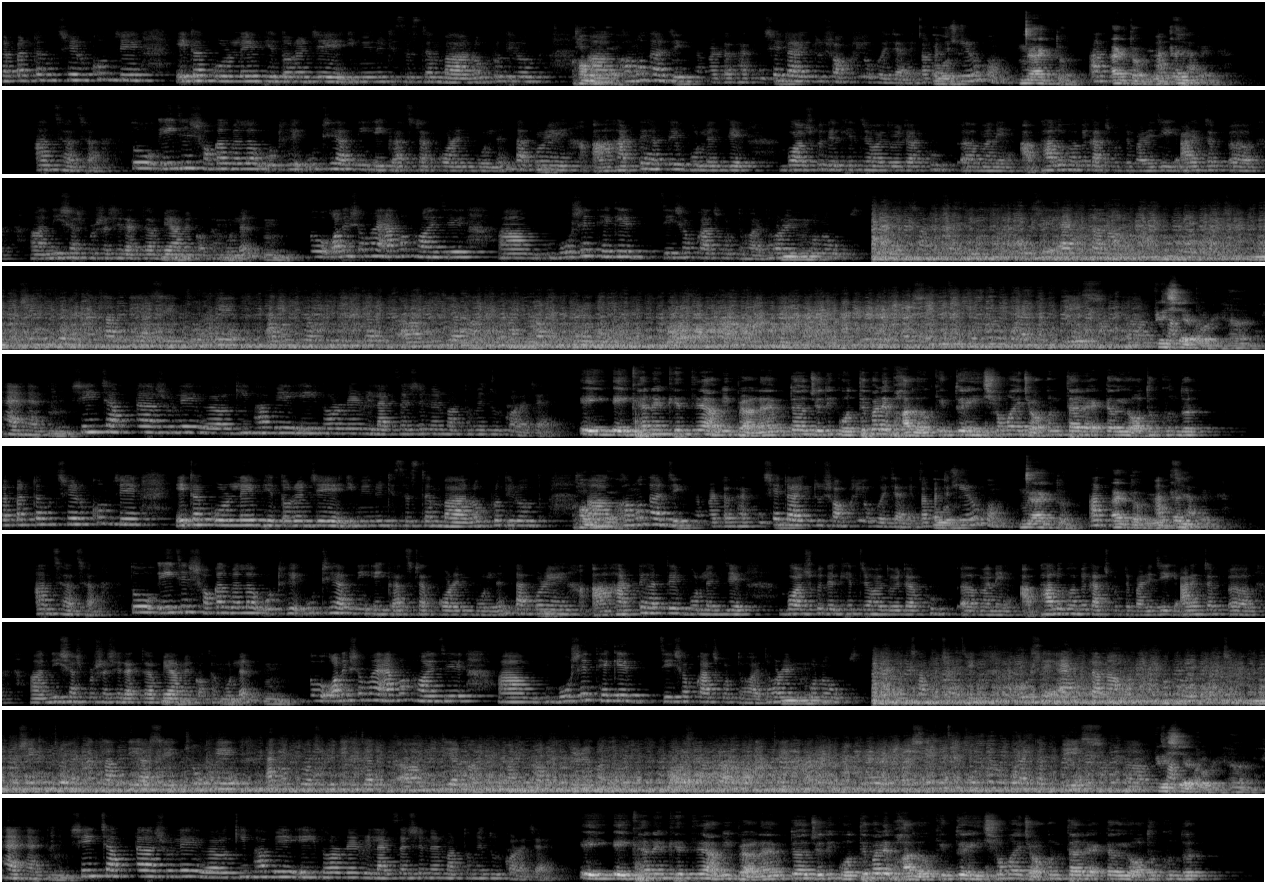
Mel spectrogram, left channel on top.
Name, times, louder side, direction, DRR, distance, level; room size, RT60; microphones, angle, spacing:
voice 1, 0.0-6.8 7.1-9.3 9.5-10.0 10.9-11.0 11.5-12.0 12.9-13.6 13.9-25.3 25.5-27.8 28.3-33.6 34.0-37.6 38.0-46.0 46.5-50.0 50.5-50.9 51.2-56.0 60.8-60.9, right 2 dB, 85° right, 1 dB, 0.8 m, -34 dB
voice 2, 5.7-6.1 6.7-6.8 7.7-7.8 9.3-9.5 10.2-10.7 11.1-12.1 18.0-18.1 26.8-27.1 27.4-27.6 27.9-28.1 33.0-33.4 37.7-38.0 42.3-42.6 43.0-43.3 44.3-44.5 46.1-46.3 49.4-50.4 51.0-51.2 56.3-62.4, right 1 dB, 35° left, -1 dB, 0.8 m, -27 dB
sound 1, 34.0-49.4, equal, 70° left, 1.0 m, -30 dB
2.9 x 2.3 x 2.5 m, 0.62 s
head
